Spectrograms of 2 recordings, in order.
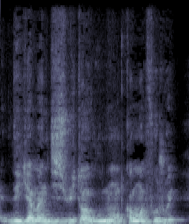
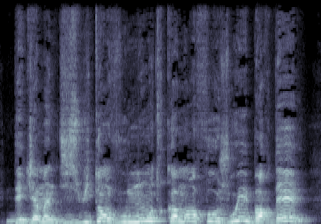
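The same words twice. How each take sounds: First: Said in the usual way. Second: Exasperated repeat. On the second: Real, not acted. Fan scolding players shown up by kids, exasperated. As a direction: drive the point home, fed up.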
